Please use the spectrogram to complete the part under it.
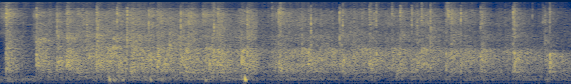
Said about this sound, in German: Einen kleinen Applaus bitte.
